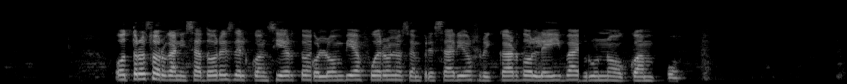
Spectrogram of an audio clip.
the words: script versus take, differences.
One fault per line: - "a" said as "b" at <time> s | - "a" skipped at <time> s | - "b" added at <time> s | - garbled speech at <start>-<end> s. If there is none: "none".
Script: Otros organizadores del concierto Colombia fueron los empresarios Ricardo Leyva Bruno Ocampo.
none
